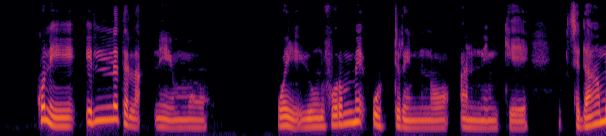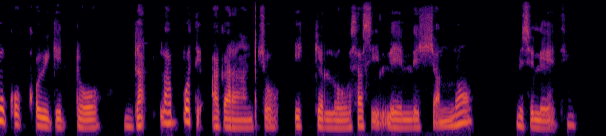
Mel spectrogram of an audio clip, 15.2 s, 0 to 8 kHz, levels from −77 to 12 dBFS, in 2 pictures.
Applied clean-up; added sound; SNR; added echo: neural mask model Resemble Enhance denoiser.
